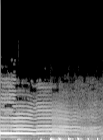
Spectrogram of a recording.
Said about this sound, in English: It's so funny to hear Macaulay Culkin scream while falling off that cliff.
